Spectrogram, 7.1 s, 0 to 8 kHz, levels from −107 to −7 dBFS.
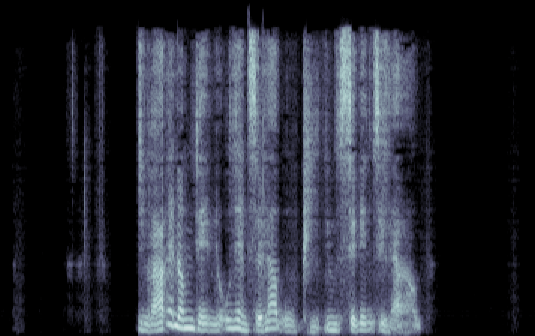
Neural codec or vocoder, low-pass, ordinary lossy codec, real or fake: codec, 16 kHz, 0.5 kbps, FreqCodec, larger model; 7.2 kHz; AAC, 32 kbps; fake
